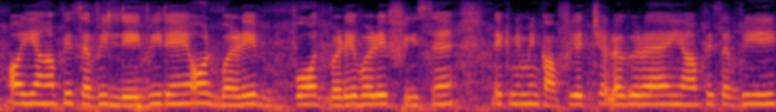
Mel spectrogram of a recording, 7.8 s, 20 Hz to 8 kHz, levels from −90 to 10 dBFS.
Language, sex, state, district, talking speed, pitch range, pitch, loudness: Hindi, female, Uttar Pradesh, Varanasi, 195 wpm, 230-250 Hz, 240 Hz, -15 LUFS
